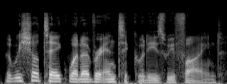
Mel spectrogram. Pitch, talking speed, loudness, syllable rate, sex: 115 Hz, 210 wpm, -18 LUFS, 6.0 syllables/s, male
